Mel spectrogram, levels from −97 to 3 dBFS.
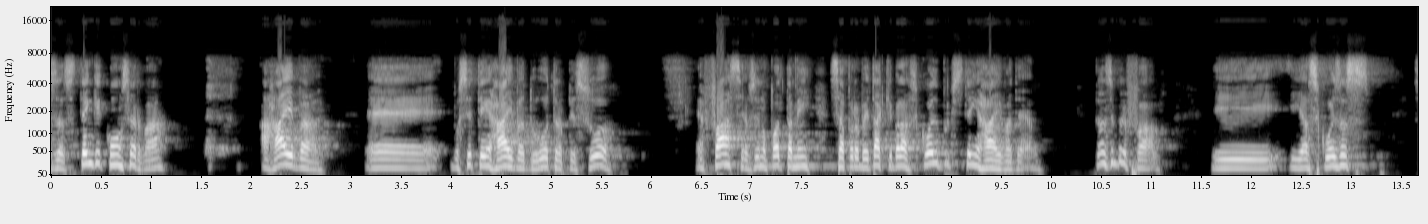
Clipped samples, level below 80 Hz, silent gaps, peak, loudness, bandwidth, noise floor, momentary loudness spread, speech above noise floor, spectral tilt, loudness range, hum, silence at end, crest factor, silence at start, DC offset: under 0.1%; -50 dBFS; none; 0 dBFS; -17 LUFS; 9.2 kHz; -42 dBFS; 14 LU; 26 dB; -4.5 dB/octave; 4 LU; none; 0.5 s; 18 dB; 0 s; under 0.1%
